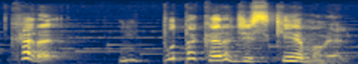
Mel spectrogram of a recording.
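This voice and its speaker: A man's voice: extremely high pitch, wildly swooping pitch, fairly quick. A young adult man with a Brazilian Portuguese accent rambles casually as a solo podcast host, slangy and self-deprecating. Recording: video game music behind the voice. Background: Super Nintendo game music.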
